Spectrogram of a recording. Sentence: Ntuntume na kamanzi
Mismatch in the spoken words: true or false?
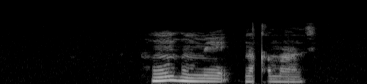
false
